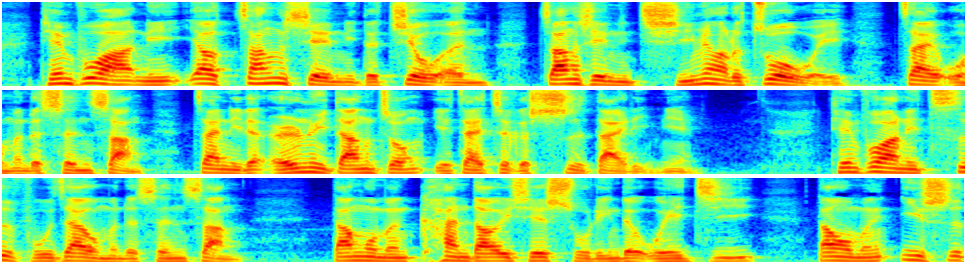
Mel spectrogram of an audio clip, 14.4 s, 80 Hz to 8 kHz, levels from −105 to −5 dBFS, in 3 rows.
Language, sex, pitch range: Chinese, male, 110-140 Hz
